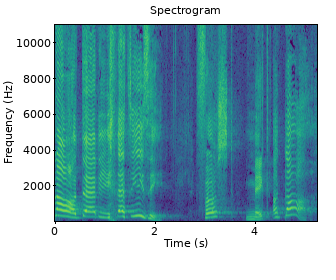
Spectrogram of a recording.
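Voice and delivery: put-on high, eager little girl; a child proudly telling her dad the answer; bright high child voice with a slow final word; daughter's voice. A narrator's reading. Narrator voices daughter's idea.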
